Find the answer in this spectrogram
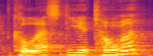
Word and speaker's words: cholesteatoma: mentioned before the and let's see if i pronounce this right cholesteatoma yeah yeah in in your ear which is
